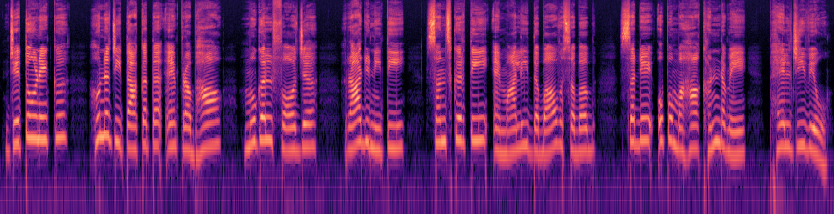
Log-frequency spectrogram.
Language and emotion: Sindhi, neutral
